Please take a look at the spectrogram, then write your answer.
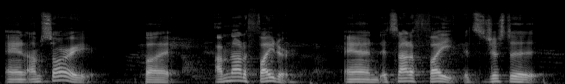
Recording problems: background chatter; faint; throughout; 3 voices, 30 dB below the speech

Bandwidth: 15 kHz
